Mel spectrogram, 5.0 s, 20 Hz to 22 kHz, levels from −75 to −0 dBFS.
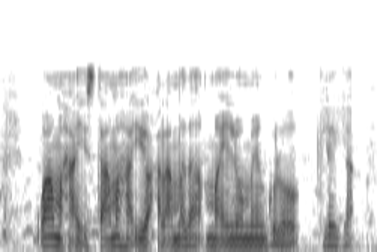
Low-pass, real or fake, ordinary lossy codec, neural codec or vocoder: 7.2 kHz; real; none; none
